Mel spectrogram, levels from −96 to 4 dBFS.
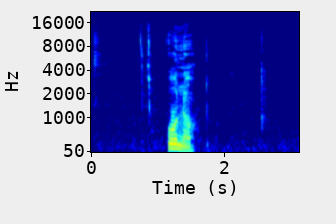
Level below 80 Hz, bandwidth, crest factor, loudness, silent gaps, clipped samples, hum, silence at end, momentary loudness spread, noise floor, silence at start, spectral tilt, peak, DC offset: -78 dBFS; 15.5 kHz; 20 dB; -39 LUFS; none; under 0.1%; none; 1.6 s; 17 LU; -83 dBFS; 1.15 s; -6 dB/octave; -24 dBFS; under 0.1%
